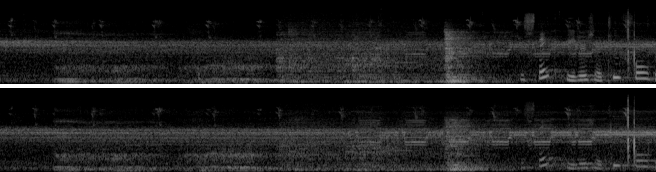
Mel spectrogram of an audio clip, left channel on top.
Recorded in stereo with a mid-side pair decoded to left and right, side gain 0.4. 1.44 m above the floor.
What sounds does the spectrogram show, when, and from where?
0.5 s snoring: 30° right, 8.5 m
2.8 s a sliding door: 70° left, 5.5 m
5.2 s a woman speaking: 60° left, 0.8 m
